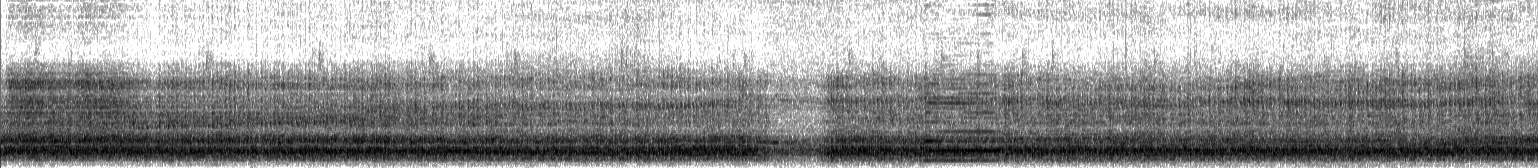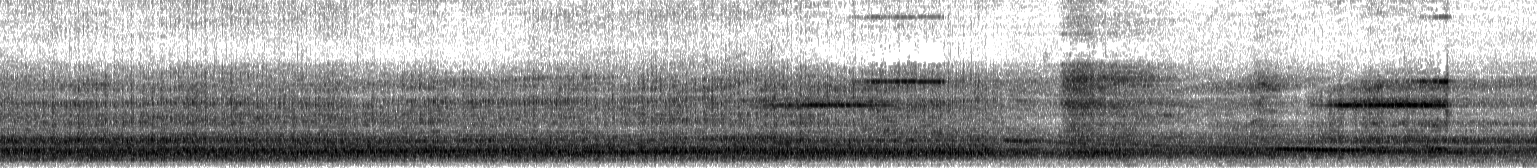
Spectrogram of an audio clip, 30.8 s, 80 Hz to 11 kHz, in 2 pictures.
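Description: OO gauge Class 37 model diesel locomotive running along the track onto the turntable: a steady noise from its motor and wheels on the rails, with a brief dip about eight seconds in.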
